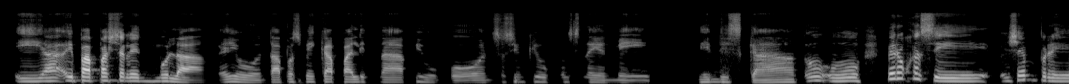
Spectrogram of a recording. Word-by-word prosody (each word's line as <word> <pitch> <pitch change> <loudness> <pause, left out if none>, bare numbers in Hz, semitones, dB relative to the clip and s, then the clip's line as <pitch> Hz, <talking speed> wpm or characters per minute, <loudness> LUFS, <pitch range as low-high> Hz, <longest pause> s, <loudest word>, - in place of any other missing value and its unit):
i 140 0 -2
ah, 155 0 +3
ipapa-shred 175 -2 +6
mo 150 +2 -2
lang, 100 -7 +2 0.2
ayun. 110 -5 -6
Tapos 115 +3 -3
may 125 -2 -9
kapalit 120 -2 -1
na 110 -1 -4
coupon, 100 -3 -11
so, - - -8
si 100 - -8
coupons 110 -1 -12
na 110 - -12
yun 100 -1 -11
may 95 -1 -8 0.5
may 115 0 -9
discount, 110 -1 -4
oo. 160 -3 -1 0.2
Pero 265 +2 +6
kasi 150 - +2 0.3
syempre 190 -2 0
120 Hz, 130 wpm, -25 LUFS, 105-160 Hz, 0.5 s, ipapa-shred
